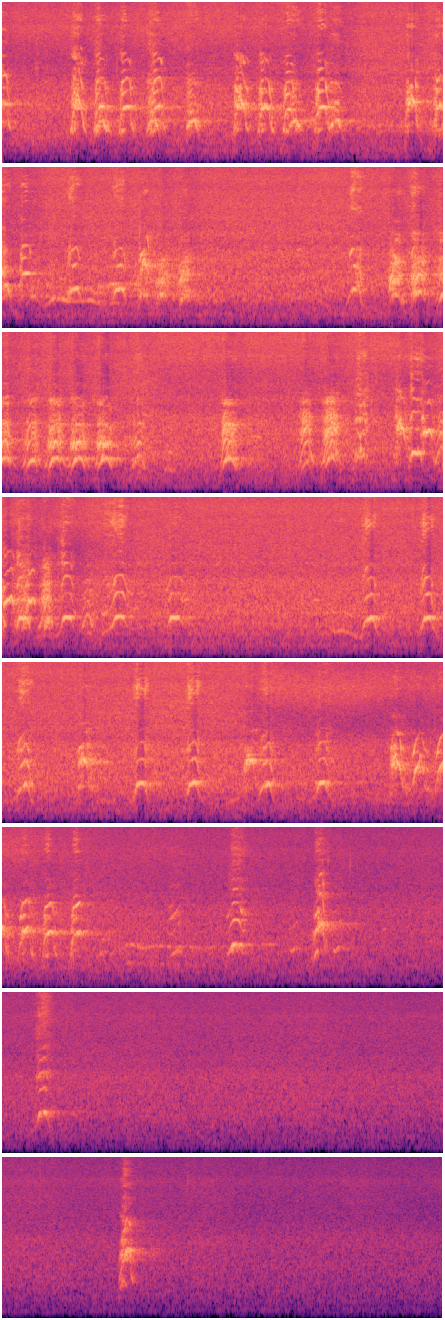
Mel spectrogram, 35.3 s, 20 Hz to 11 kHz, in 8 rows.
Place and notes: Pavia, Italy - the Mill
Old Mill, small barking dogs at the house in front of the channel
20 October 2012, 20:00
